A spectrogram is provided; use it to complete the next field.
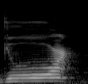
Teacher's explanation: Tanwin bil kasri ketika bertemu waqaf dia enggak dibaca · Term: ain sakinah indal waqfi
